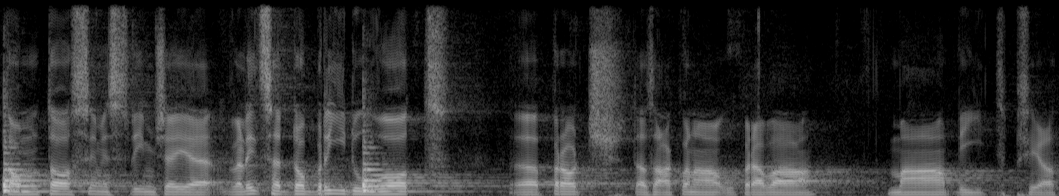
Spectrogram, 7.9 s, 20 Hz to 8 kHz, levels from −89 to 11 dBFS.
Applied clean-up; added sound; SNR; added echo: none; Bowed string instrument; 3 dB; none.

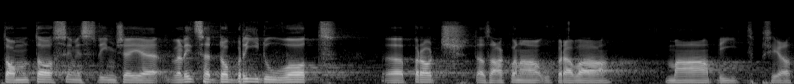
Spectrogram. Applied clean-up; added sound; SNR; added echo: none; none; none; none.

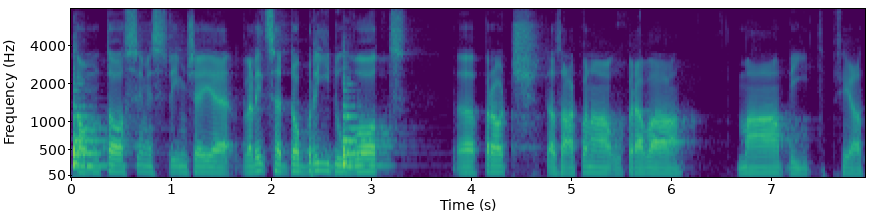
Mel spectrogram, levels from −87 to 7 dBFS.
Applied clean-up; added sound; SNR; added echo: neural mask model RNNoise.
